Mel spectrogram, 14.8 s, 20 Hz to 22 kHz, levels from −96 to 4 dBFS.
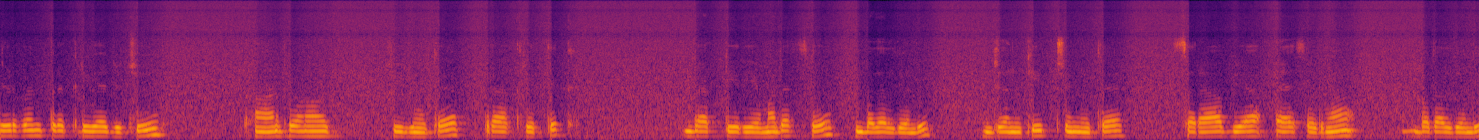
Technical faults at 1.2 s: gain pumping

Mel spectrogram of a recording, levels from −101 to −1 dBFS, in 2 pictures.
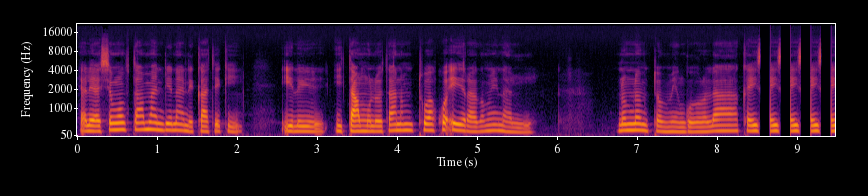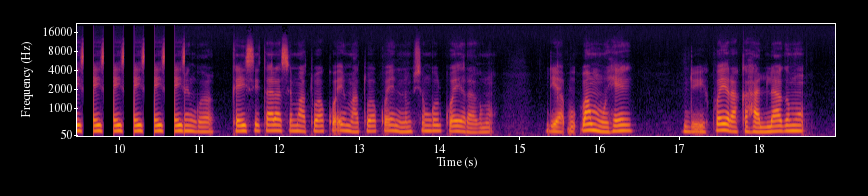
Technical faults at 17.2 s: none

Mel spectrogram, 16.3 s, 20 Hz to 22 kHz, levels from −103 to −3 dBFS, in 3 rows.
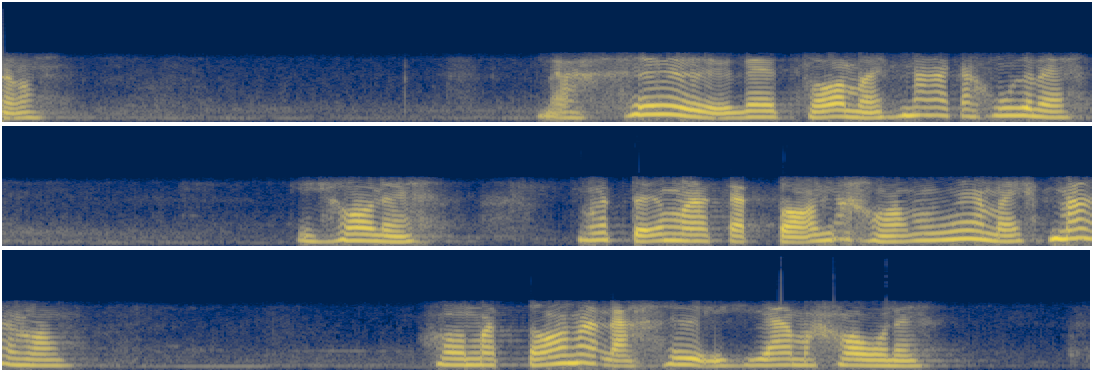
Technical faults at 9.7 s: G.729 codec; VoIP packet loss concealed by the speech codec

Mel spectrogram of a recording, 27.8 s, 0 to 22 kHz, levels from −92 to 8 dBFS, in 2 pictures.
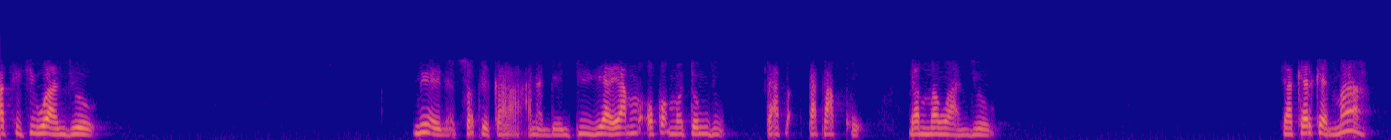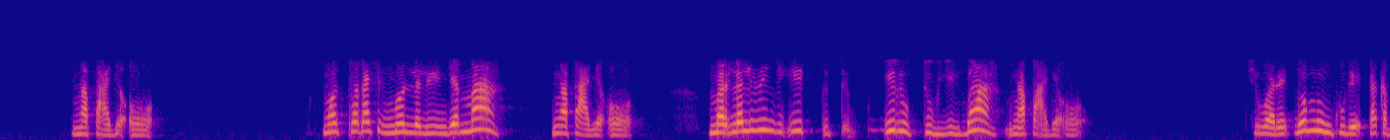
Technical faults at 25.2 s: AMR narrowband mobile codec

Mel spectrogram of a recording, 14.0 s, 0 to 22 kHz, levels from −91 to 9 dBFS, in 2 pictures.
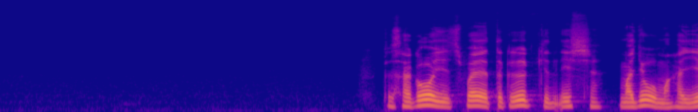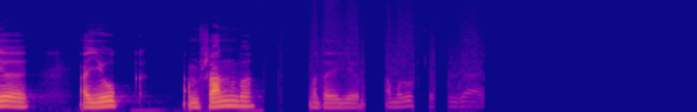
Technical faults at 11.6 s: truncation distortion on a fade

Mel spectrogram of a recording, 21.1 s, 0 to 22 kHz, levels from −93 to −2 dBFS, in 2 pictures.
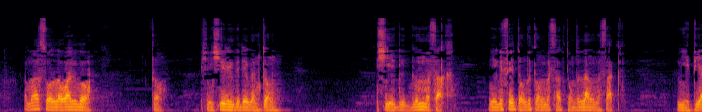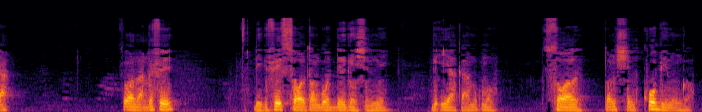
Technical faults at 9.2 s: HE-AAC compression

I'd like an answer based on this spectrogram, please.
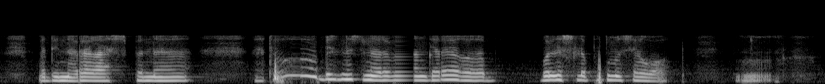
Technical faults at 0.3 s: none

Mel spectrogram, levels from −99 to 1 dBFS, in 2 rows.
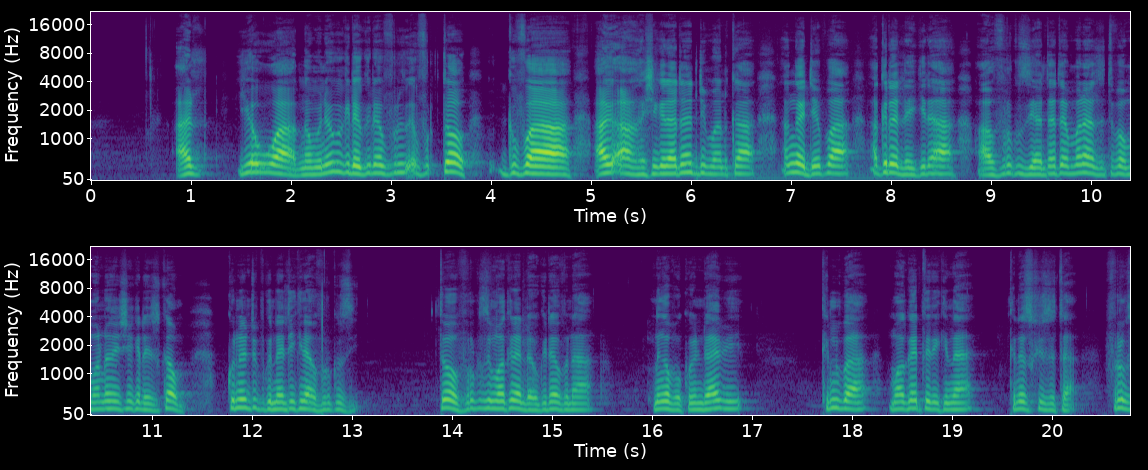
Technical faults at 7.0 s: video or display buzz

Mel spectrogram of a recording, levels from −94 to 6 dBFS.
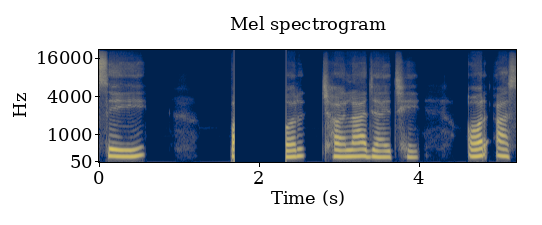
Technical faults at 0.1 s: none

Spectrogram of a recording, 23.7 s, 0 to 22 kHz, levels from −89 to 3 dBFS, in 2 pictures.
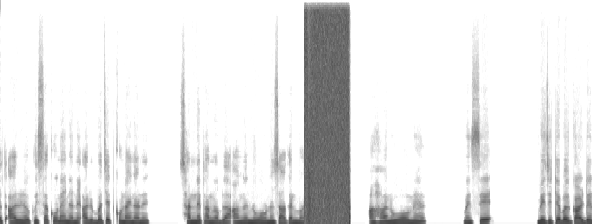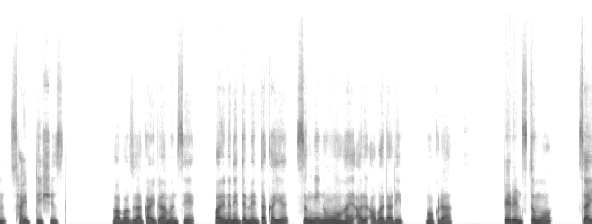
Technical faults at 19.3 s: none

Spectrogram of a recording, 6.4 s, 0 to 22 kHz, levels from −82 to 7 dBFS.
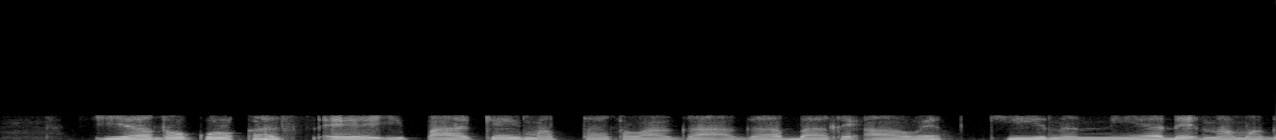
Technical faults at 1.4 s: bit errors on an ADPCM link

